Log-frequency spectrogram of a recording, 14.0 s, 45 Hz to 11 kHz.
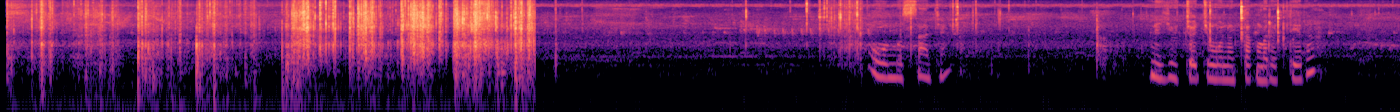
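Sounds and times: aluminium foil crinkling: 0.1 - 5.4, 8.0 - 10.0
clam shells rattling: 0.9 - 5.4, 8.0 - 8.7.

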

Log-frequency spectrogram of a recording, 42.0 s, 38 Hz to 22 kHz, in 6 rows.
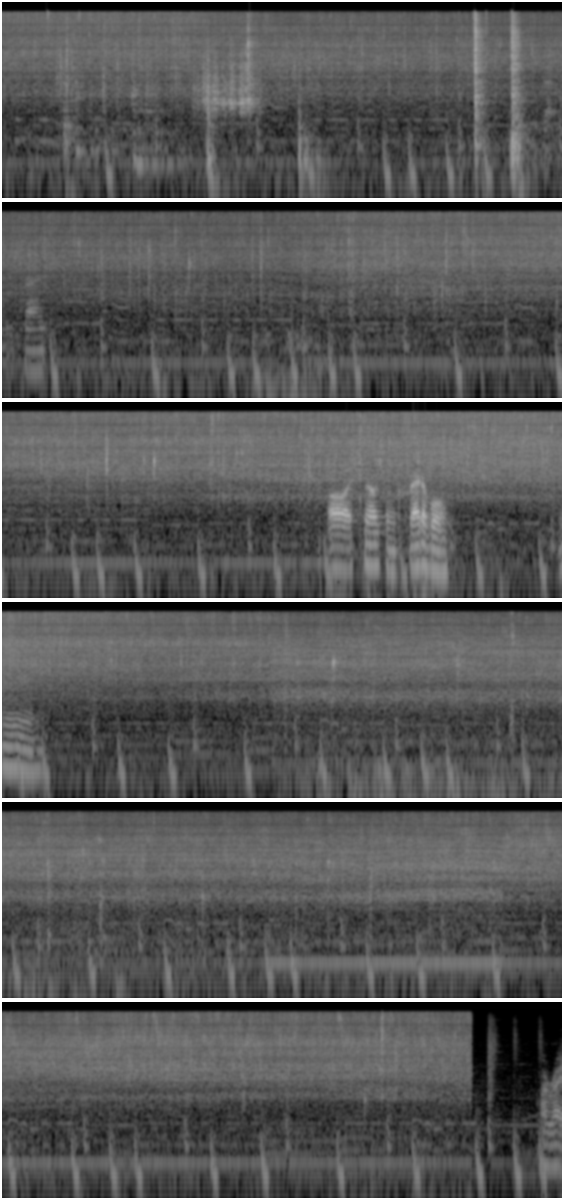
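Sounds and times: shellfish sizzling in a frying pan: 0.0 - 40.9
crackles and pops: 25.0 - 33.3.

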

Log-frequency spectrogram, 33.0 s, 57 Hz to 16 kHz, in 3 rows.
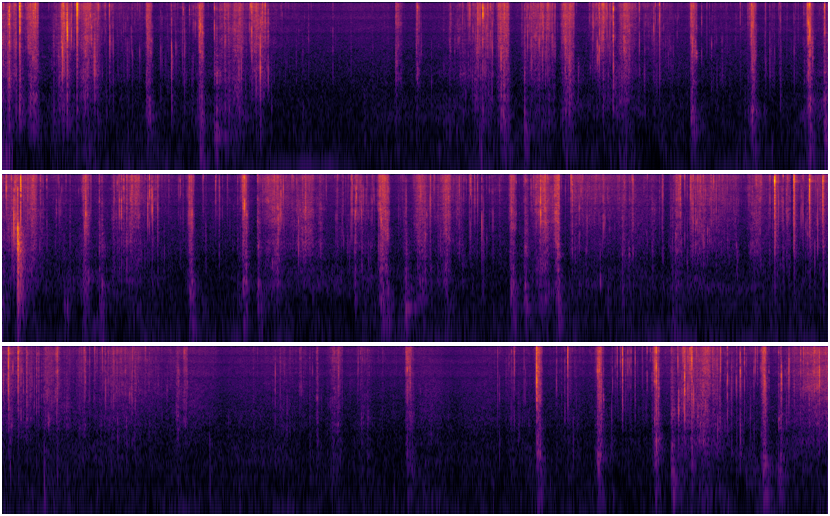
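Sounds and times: sticky slime crackles and clicks: 0.0 - 4.5, 5.2 - 24.5, 28.6 - 33.0
slime popping: 6.0 - 24.0, 28.6 - 33.0.

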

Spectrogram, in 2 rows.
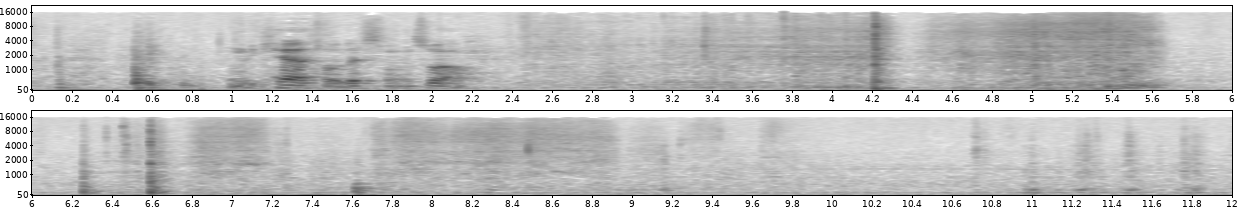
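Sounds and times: cardboard rubbing and scraping: 2.5 - 5.7, 6.7 - 9.3.

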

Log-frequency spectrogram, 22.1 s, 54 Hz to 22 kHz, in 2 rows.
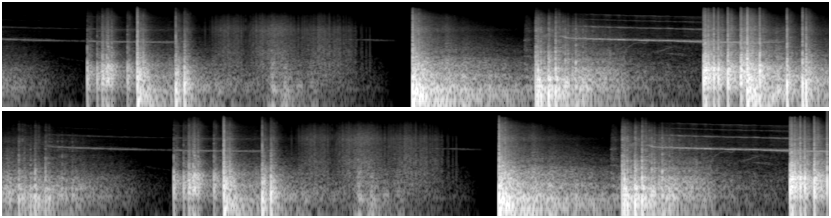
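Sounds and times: fireworks whistles sliding down: 0.0 - 5.2, 7.2 - 17.4, 19.3 - 22.0
fireworks bangs and crackle: 0.0 - 22.0.

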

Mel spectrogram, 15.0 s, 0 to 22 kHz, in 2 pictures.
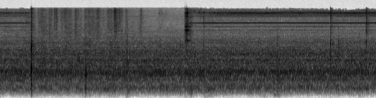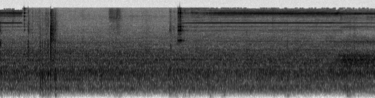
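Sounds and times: induction cooker fan hiss: 0.0 - 15.0
high-pitched whine: 3.7 - 8.0, 11.1 - 15.0.

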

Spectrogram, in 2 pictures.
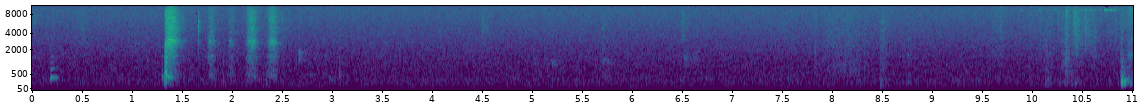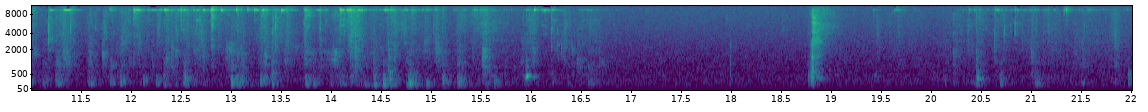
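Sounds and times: puppy play noises: 10.2 - 16.8, 19.5 - 22.0.

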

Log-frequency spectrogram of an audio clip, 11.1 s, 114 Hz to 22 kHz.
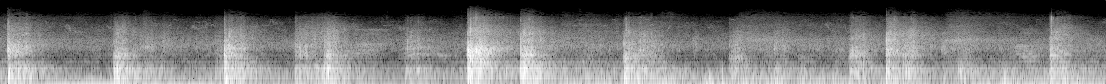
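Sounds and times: padel ball hit by paddles: 2.2 - 5.6, 6.2 - 6.7, 8.5 - 9.4, 10.5 - 10.8.

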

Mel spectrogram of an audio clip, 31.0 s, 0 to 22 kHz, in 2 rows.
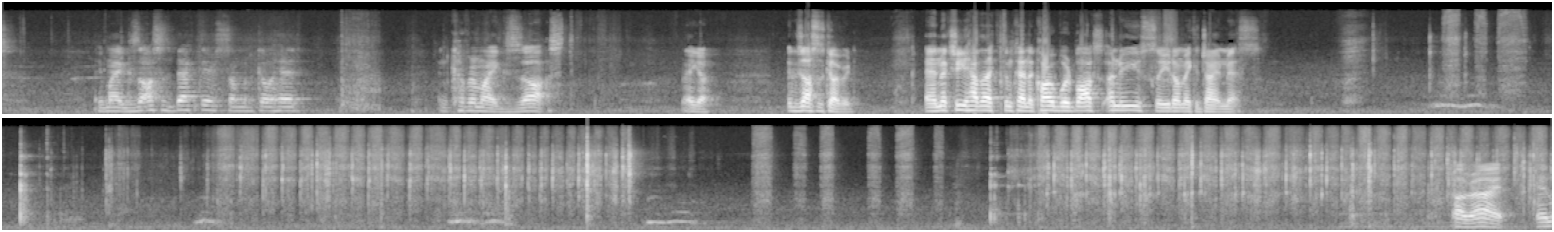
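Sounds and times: brush scrubbing wet chain: 17.3 - 21.9, 25.6 - 31.0.

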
